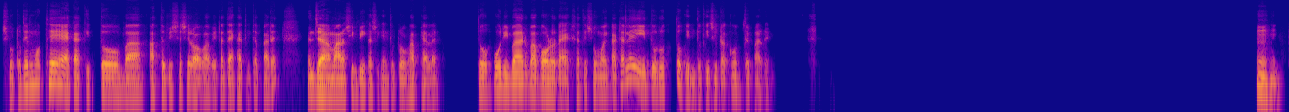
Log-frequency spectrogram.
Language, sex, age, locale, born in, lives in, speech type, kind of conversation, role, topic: Bengali, male, 25-29, bn-BD, Bangladesh, Bangladesh, read, expert-assistant, expert, বঙ্গোপসাগর ঘূর্ণিঝড়ের কারণে বাংলার সমাজ ও সংস্কৃতিতে কী ধরণের পরিবর্তন এসেছে?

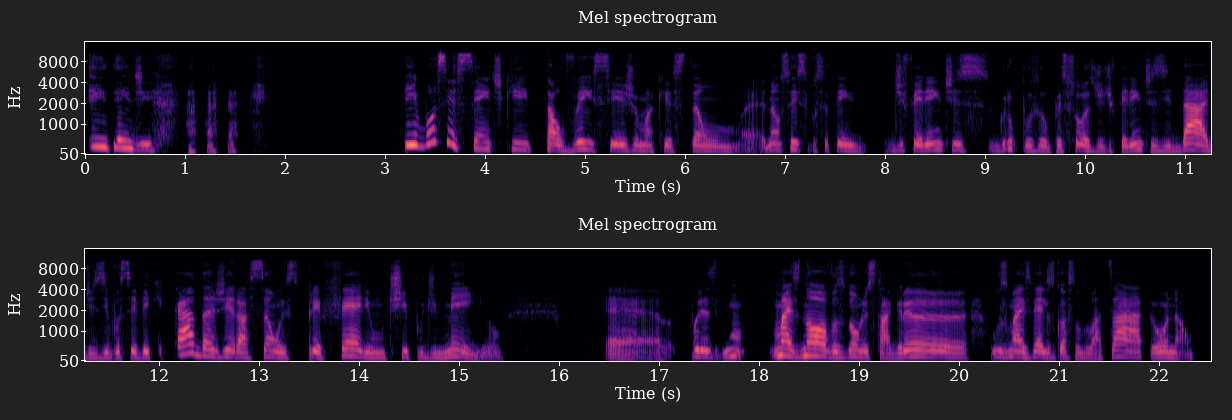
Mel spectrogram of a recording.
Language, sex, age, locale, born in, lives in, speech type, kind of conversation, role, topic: Portuguese, female, 50-54, pt-BR, Brazil, United States, conversation, podcast, host, Como você escolhe entre WhatsApp, e-mail e redes sociais?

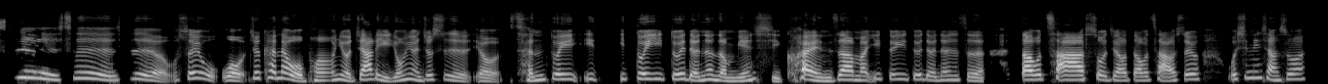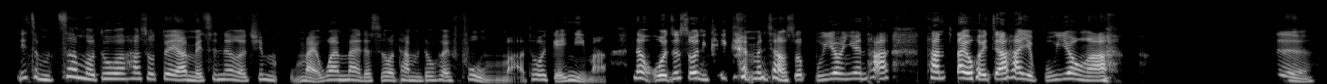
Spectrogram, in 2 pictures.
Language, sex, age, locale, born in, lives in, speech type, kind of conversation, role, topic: Chinese, female, 55-59, zh-TW, Taiwan, United States, conversation, podcast, guest, 你在日常生活中会怎么减少垃圾呢？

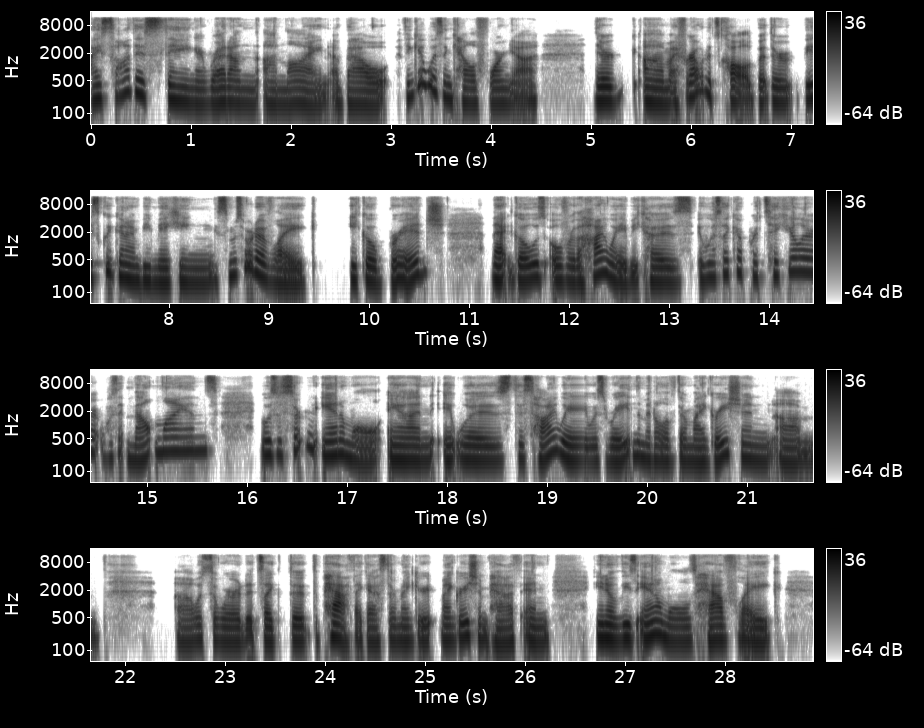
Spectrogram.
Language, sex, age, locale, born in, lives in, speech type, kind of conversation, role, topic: English, female, 35-39, en-US, United States, United States, conversation, unstructured, none, Should we prioritize protecting forests even if it limits economic growth, or should we allow development to create jobs?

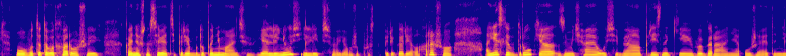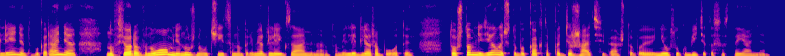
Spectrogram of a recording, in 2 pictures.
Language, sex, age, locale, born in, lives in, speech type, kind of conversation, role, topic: Russian, female, 30-34, ru-RU, Ukraine, United States, read, expert-assistant, asker, Почему мне иногда кажется, что я учусь, но ничего не запоминаю? Как понять, в чем причина?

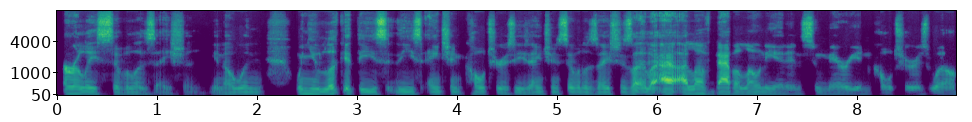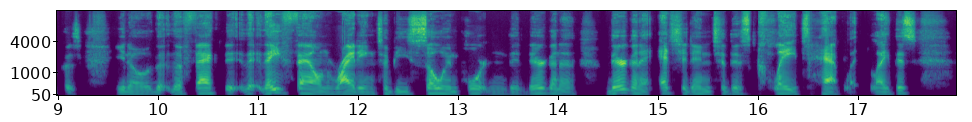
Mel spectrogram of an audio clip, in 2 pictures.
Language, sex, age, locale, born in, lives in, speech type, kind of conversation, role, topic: English, male, 30-34, en-US, United States, United States, conversation, podcast, guest, How do the achievements of ancient civilizations continue to shape our modern world?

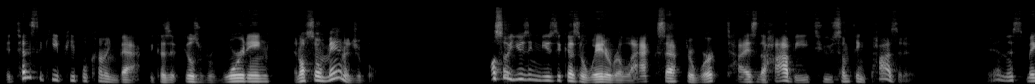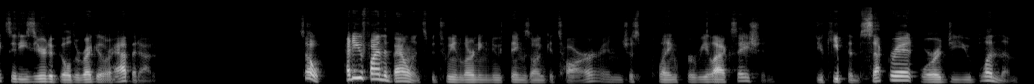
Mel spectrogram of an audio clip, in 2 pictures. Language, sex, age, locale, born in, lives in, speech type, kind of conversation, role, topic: English, male, 40-44, en-US, United States, United States, read, expert-assistant, expert, Why do people enjoy learning new skills or hobbies?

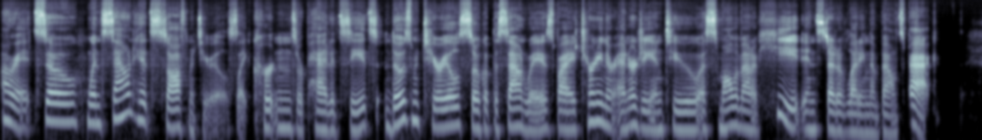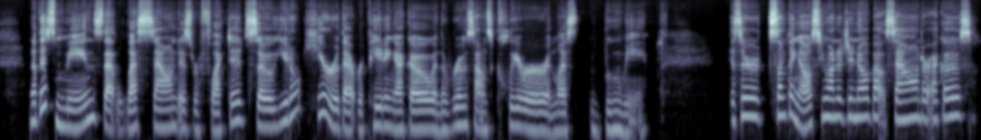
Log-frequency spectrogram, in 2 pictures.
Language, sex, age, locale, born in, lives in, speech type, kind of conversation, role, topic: English, female, 50-54, en-US, United States, United States, read, expert-assistant, expert, What causes echoes in a canyon or a large, empty room?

